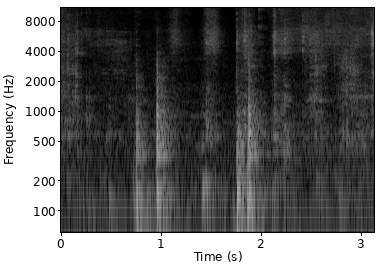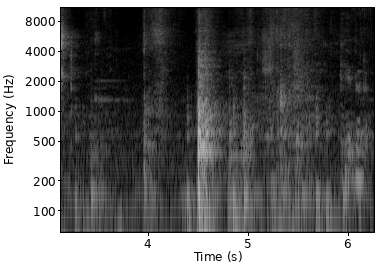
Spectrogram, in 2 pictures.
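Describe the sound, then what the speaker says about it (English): A utensil clatters and scrapes against a bowl while lemon tea cake batter is mixed, giving irregular knocks and scraping strokes up close with some rustling in between. "Give it all a nice mix."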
